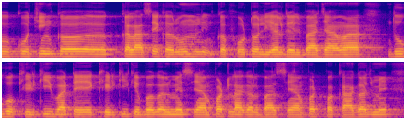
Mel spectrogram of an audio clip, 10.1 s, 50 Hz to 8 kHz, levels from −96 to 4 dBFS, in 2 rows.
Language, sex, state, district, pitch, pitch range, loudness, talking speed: Bhojpuri, male, Uttar Pradesh, Deoria, 125 Hz, 120-130 Hz, -17 LUFS, 155 wpm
